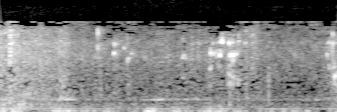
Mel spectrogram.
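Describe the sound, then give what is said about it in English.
Burgundy wine pours into a goblet with a steady liquid trickle and gurgle, with small drips and light clinks of glass, fairly quiet with no talking. “You'll have to pour the wine yourself, Harvey. All right, I will.”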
